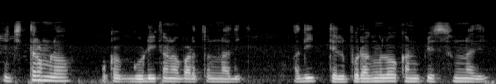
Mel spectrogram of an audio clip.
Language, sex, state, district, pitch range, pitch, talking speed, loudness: Telugu, male, Telangana, Mahabubabad, 135-150 Hz, 140 Hz, 110 wpm, -17 LUFS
